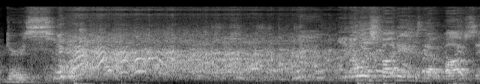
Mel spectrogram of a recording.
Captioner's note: laughs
